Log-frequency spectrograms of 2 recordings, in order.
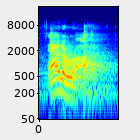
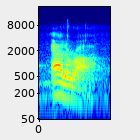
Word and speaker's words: Addereth: The mantle worn by Elijah is the Hebrew word in Strong's Concordance, Adderah is spelled A-D-D-E-R-E-T-H. Adderah. A-D-D-E-R-E-T-H.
